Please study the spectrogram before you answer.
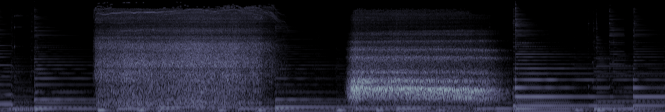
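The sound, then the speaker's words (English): A narrator's voice imitates a deep dragon breath, with a loud rushing inhale followed by a long, forceful exhale, both over soft, steady background music. “Luna took a deep dragon breath in and out.”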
